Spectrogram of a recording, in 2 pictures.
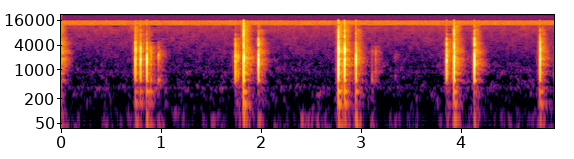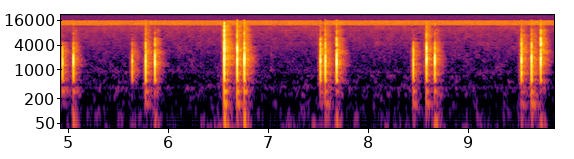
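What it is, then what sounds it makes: Resin-bead diamond painting on a wooden board. Long red nails scratch and tap the resin beads of a framed diamond painting on a wooden canvas board held upright. The result is ten evenly spaced bursts of crisp, bright clicking, each a quick cluster of short taps with almost no ring, separated by quiet gaps.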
